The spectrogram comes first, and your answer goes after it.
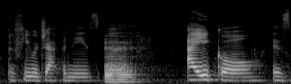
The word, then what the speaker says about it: Aiko: cuz you know a was like a well that's like the American way to say it. It's a Japanese name so you would say eekiko if you were Japanese but Aayeko is like how I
